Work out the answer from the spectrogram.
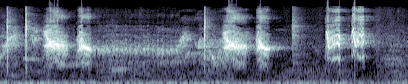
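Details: Loud, aggressive kretekan song of a white-rumped shama intended to agitate rivals: rasping crackly bursts come roughly every second, with thin clicks between and a clipped double crackle near the end.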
